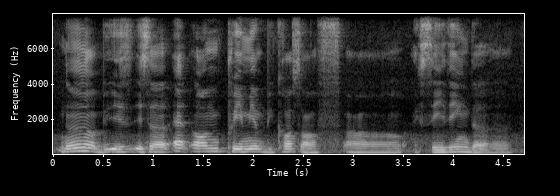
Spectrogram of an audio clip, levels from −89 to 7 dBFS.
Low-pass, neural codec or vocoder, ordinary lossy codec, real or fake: none; none; none; real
